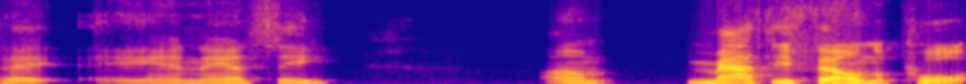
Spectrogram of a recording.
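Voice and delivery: put-on high, breezy, offhand nonchalant delivery. Retelling a cousin delivering prank news to an aunt: imitating a nonchalant announcement. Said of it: "he says it so nonchalantly".

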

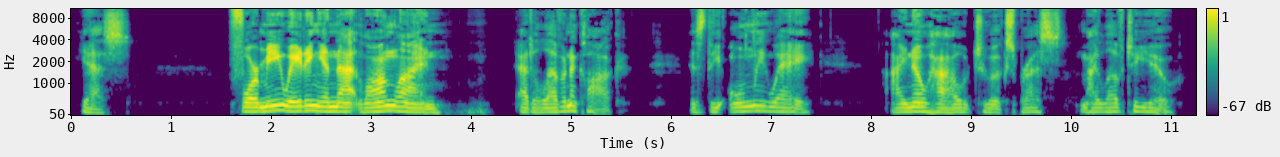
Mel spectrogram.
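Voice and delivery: ordinary talk, nothing marked

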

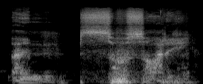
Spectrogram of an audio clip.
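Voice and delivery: barely voiced, hushed whisper. Voicing Vadim apologizing to a fading spirit: whispering in character. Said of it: "And Vadim whispers".

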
